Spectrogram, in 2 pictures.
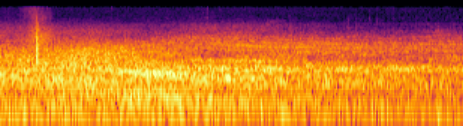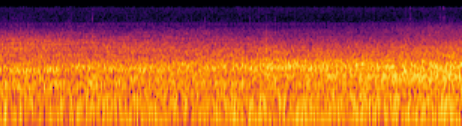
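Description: Passing vehicle noise, a steady rushing sound that is loudest at the start and slowly fades.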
